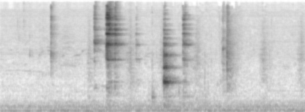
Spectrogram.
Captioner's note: spoon clinking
